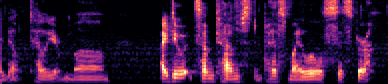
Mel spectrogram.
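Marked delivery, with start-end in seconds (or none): 0.0-1.1 soft, slow pretend secret; playfully conspiratorial. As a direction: slip it quietly to the kid. Playing uncle secretly slipping a toy.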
